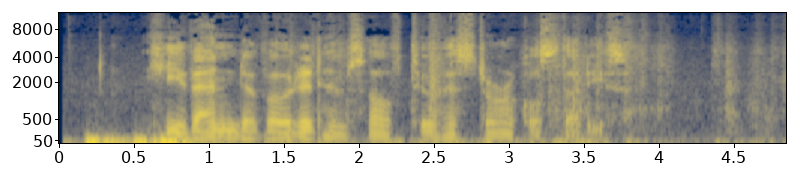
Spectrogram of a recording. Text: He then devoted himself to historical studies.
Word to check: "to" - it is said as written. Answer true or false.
true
